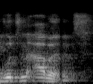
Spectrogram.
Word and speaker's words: Guten Abend: In Germany, we say Guten Abend.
